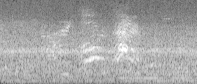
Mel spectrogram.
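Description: Young women shout in the distance across a large echoing hall.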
